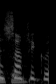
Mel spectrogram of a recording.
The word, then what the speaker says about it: Suffolk: In the glove department, there's a handwritten letter addressed to the Suffolk County Police Department. I'm really bad with American pronunciation. – No, Suffolk was right.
